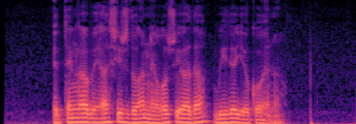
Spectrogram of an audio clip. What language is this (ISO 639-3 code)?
eus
